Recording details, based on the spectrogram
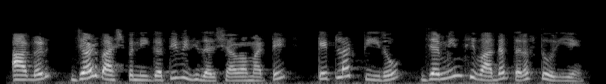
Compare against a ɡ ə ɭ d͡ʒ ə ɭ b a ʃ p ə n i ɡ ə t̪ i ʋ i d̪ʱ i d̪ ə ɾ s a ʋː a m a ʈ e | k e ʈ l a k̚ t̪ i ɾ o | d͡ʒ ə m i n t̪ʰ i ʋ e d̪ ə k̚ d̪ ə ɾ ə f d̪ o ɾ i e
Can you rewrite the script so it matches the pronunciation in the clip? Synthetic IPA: a ɡ ə ɭ d͡ʒ ə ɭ b a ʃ p ə n i ɡ ə t̪ i ʋ i d̪ʱ i d̪ ə ɾ ʃ a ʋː a m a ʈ e | k e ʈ l a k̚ t̪ i ɾ o | d͡ʒ ə m i n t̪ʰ i ʋ a d̪ ə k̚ t̪ ə ɾ ə f d̪ o ɾ i e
